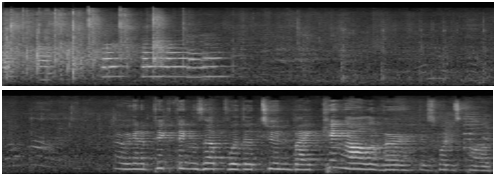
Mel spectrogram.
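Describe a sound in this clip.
Brass horns play a lively tune.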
